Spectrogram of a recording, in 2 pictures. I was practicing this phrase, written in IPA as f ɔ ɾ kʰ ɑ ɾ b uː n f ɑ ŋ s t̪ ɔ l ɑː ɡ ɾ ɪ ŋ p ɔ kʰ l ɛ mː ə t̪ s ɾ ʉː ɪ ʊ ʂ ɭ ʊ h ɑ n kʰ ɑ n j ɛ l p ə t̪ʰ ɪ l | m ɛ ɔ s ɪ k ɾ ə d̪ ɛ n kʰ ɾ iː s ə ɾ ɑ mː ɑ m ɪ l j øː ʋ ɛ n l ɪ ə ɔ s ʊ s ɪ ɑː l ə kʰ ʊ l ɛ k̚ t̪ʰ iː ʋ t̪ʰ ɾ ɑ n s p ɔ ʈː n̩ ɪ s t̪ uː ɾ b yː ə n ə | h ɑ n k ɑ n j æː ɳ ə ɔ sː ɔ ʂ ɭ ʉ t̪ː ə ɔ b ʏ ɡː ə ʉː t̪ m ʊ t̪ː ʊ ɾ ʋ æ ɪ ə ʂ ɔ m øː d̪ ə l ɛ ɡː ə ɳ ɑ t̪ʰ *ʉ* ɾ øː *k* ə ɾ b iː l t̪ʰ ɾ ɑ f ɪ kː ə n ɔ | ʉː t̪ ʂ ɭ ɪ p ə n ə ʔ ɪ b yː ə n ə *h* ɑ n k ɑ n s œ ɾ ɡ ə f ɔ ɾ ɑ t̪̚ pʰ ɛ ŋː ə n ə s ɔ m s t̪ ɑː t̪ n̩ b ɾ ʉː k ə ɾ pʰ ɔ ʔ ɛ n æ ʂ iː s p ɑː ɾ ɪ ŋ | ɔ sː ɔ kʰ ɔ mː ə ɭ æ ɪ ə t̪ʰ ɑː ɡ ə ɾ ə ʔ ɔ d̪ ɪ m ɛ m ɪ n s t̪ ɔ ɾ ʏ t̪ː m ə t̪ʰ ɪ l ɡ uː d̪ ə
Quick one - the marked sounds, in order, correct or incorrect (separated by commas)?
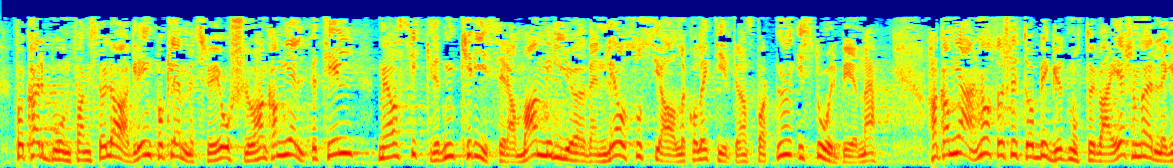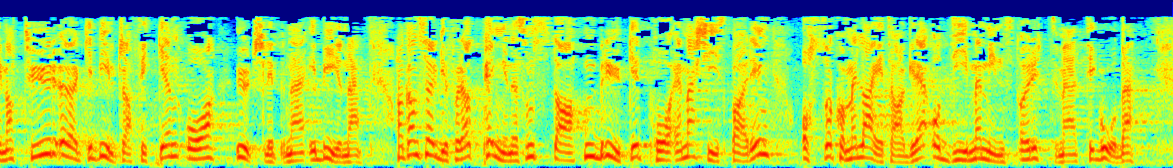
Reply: incorrect, correct, correct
